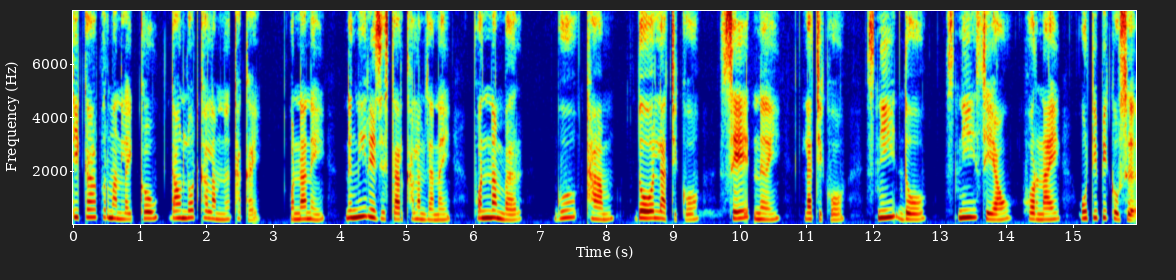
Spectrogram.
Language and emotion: Bodo, neutral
